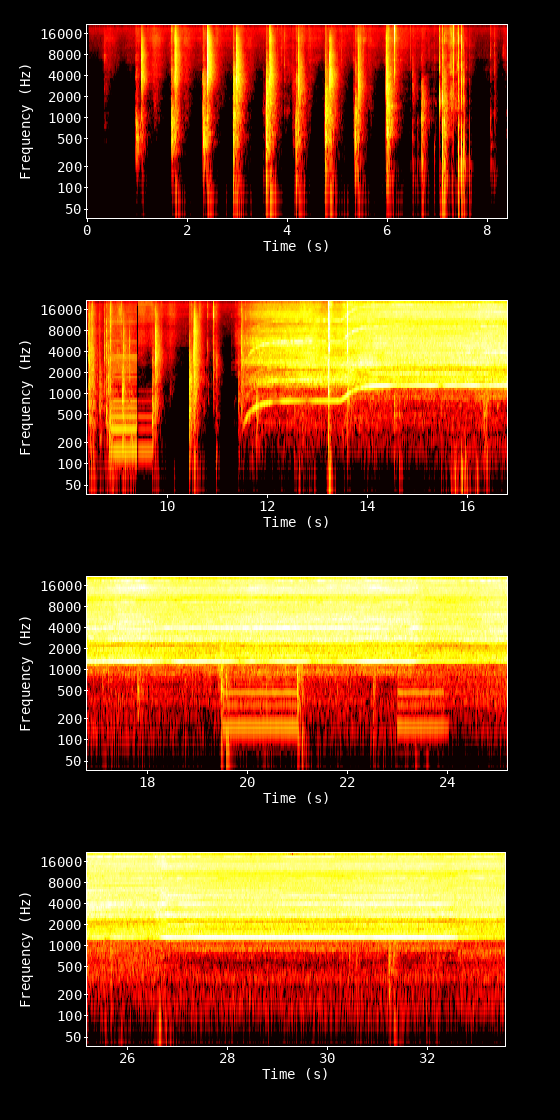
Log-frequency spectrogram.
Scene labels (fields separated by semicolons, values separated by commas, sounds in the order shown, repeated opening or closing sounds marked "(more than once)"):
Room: living room; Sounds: footsteps, phone ringing, vacuum cleaner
